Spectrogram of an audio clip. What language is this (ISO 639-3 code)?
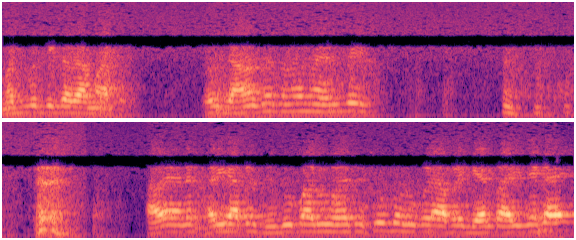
guj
